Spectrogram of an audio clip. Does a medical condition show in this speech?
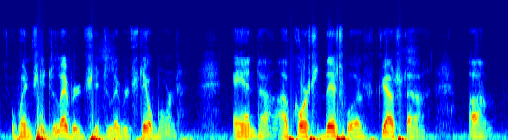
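Yes: Parkinson's; tremors as early symptom.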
